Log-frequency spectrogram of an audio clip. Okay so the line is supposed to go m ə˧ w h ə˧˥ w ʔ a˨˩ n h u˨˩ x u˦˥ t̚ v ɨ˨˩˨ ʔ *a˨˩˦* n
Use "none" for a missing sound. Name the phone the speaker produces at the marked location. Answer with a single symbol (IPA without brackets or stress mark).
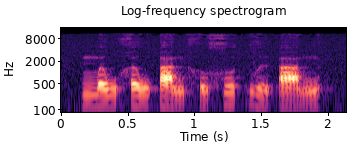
a˨˩˦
